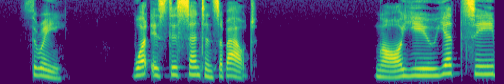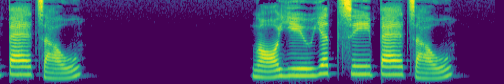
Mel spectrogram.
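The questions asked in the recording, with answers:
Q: What is this sentence about?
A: Asking for a beer (I want a bottle of beer)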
